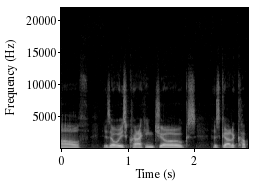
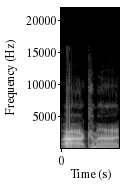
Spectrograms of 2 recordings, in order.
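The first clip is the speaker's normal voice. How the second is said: loud, raspy character voice pushed out; 6 dB louder than usual. Retelling how a movie character talks: Beetlejuice character voice. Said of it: "character voice".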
